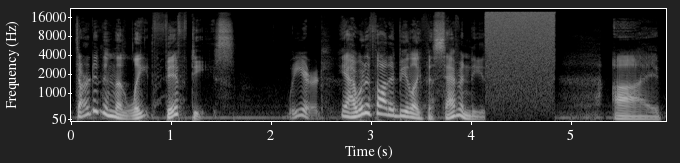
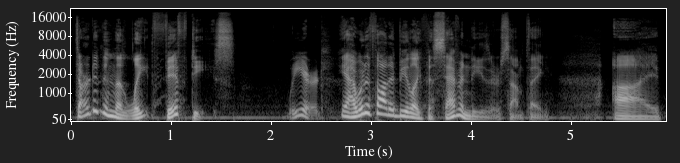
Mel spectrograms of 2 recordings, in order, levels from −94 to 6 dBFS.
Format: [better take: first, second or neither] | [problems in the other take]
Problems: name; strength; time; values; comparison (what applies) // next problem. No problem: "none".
second | audio cutting out; filled with static; at 4 s for 0.5 s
